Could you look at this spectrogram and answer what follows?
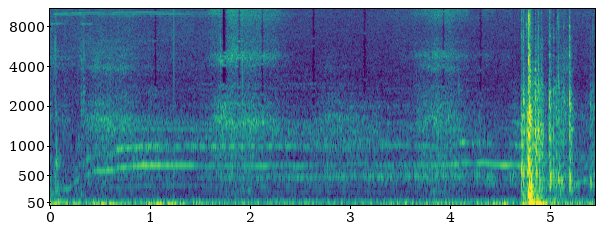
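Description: Electric tailgate of a seven-seat Chinese SUV humming steadily as it lowers over one raised third-row seat, ending in a loud latching thud near the end.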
